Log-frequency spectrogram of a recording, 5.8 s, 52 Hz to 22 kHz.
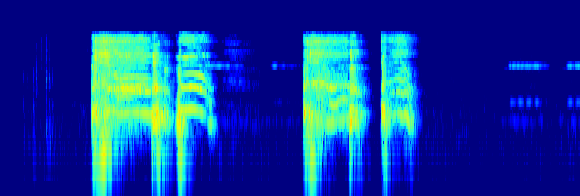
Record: cough_length: 5.8 s
cough_amplitude: 30990
cough_signal_mean_std_ratio: 0.47
survey_phase: beta (2021-08-13 to 2022-03-07)
age: 45-64
gender: Male
wearing_mask: 'No'
symptom_cough_any: true
symptom_runny_or_blocked_nose: true
symptom_shortness_of_breath: true
symptom_sore_throat: true
symptom_fatigue: true
symptom_onset: 5 days
smoker_status: Never smoked
respiratory_condition_asthma: false
respiratory_condition_other: false
recruitment_source: Test and Trace
submission_delay: 2 days
covid_test_result: Positive
covid_test_method: ePCR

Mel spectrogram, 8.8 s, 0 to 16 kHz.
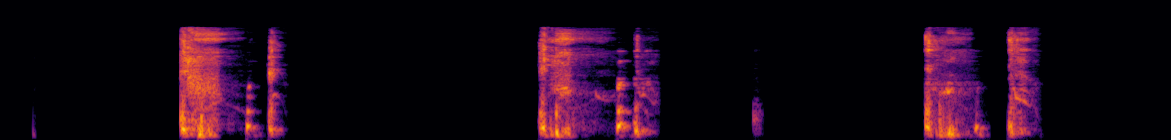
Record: three_cough_length: 8.8 s
three_cough_amplitude: 14200
three_cough_signal_mean_std_ratio: 0.26
survey_phase: beta (2021-08-13 to 2022-03-07)
age: 18-44
gender: Female
wearing_mask: 'No'
symptom_cough_any: true
symptom_shortness_of_breath: true
symptom_sore_throat: true
symptom_abdominal_pain: true
symptom_diarrhoea: true
symptom_fatigue: true
symptom_headache: true
symptom_onset: 4 days
smoker_status: Never smoked
respiratory_condition_asthma: false
respiratory_condition_other: false
recruitment_source: Test and Trace
submission_delay: 2 days
covid_test_result: Positive
covid_test_method: RT-qPCR
covid_ct_value: 26.6
covid_ct_gene: ORF1ab gene
covid_ct_mean: 27.0
covid_viral_load: 1400 copies/ml
covid_viral_load_category: Minimal viral load (< 10K copies/ml)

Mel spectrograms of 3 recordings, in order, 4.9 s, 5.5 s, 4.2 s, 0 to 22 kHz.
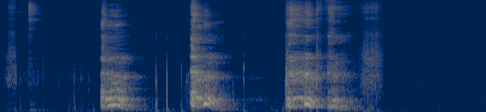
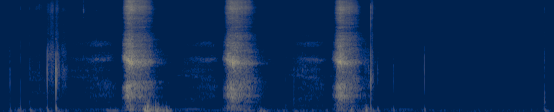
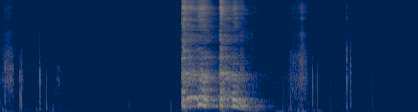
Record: three_cough_length: 4.9 s
three_cough_amplitude: 3959
three_cough_signal_mean_std_ratio: 0.43
exhalation_length: 5.5 s
exhalation_amplitude: 6645
exhalation_signal_mean_std_ratio: 0.29
cough_length: 4.2 s
cough_amplitude: 5063
cough_signal_mean_std_ratio: 0.32
survey_phase: alpha (2021-03-01 to 2021-08-12)
age: 45-64
gender: Male
wearing_mask: 'No'
symptom_none: true
smoker_status: Current smoker (1 to 10 cigarettes per day)
respiratory_condition_asthma: false
respiratory_condition_other: false
recruitment_source: REACT
submission_delay: 4 days
covid_test_result: Negative
covid_test_method: RT-qPCR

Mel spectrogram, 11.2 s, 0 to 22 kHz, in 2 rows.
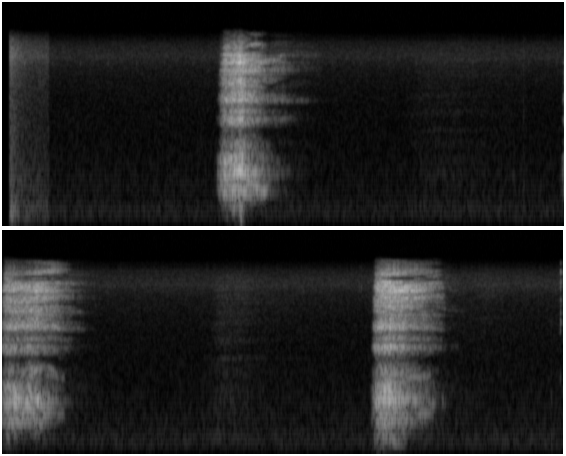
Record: exhalation_length: 11.2 s
exhalation_amplitude: 13123
exhalation_signal_mean_std_ratio: 0.31
survey_phase: beta (2021-08-13 to 2022-03-07)
age: 45-64
gender: Male
wearing_mask: 'No'
symptom_cough_any: true
symptom_runny_or_blocked_nose: true
symptom_fever_high_temperature: true
symptom_onset: 4 days
smoker_status: Never smoked
respiratory_condition_asthma: false
respiratory_condition_other: false
recruitment_source: Test and Trace
submission_delay: 2 days
covid_test_result: Positive
covid_test_method: RT-qPCR
covid_ct_value: 15.8
covid_ct_gene: ORF1ab gene
covid_ct_mean: 16.2
covid_viral_load: 4800000 copies/ml
covid_viral_load_category: High viral load (>1M copies/ml)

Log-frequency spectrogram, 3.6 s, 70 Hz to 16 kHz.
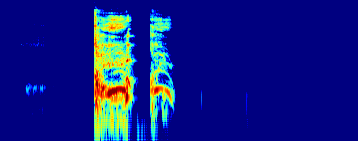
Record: cough_length: 3.6 s
cough_amplitude: 32167
cough_signal_mean_std_ratio: 0.31
survey_phase: beta (2021-08-13 to 2022-03-07)
age: 45-64
gender: Female
wearing_mask: 'No'
symptom_cough_any: true
symptom_new_continuous_cough: true
symptom_runny_or_blocked_nose: true
symptom_shortness_of_breath: true
symptom_sore_throat: true
symptom_headache: true
symptom_onset: 3 days
smoker_status: Never smoked
respiratory_condition_asthma: false
respiratory_condition_other: false
recruitment_source: Test and Trace
submission_delay: 1 day
covid_test_result: Positive
covid_test_method: RT-qPCR
covid_ct_value: 23.1
covid_ct_gene: ORF1ab gene
covid_ct_mean: 23.9
covid_viral_load: 15000 copies/ml
covid_viral_load_category: Low viral load (10K-1M copies/ml)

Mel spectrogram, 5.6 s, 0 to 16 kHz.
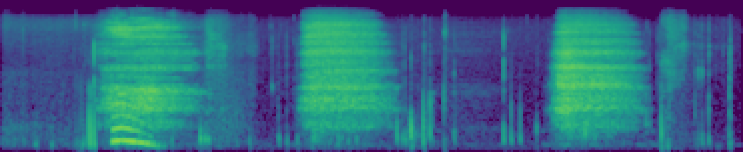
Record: exhalation_length: 5.6 s
exhalation_amplitude: 7192
exhalation_signal_mean_std_ratio: 0.47
survey_phase: beta (2021-08-13 to 2022-03-07)
age: 18-44
gender: Female
wearing_mask: 'No'
symptom_cough_any: true
symptom_runny_or_blocked_nose: true
symptom_sore_throat: true
symptom_fatigue: true
symptom_headache: true
symptom_onset: 5 days
smoker_status: Never smoked
respiratory_condition_asthma: true
respiratory_condition_other: false
recruitment_source: Test and Trace
submission_delay: 1 day
covid_test_result: Positive
covid_test_method: RT-qPCR
covid_ct_value: 20.1
covid_ct_gene: N gene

